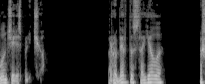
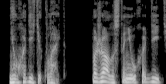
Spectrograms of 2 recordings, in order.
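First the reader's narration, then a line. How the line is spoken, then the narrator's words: Sudden plaintive cry. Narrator (Russian): вдруг жалобно воскликнула она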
